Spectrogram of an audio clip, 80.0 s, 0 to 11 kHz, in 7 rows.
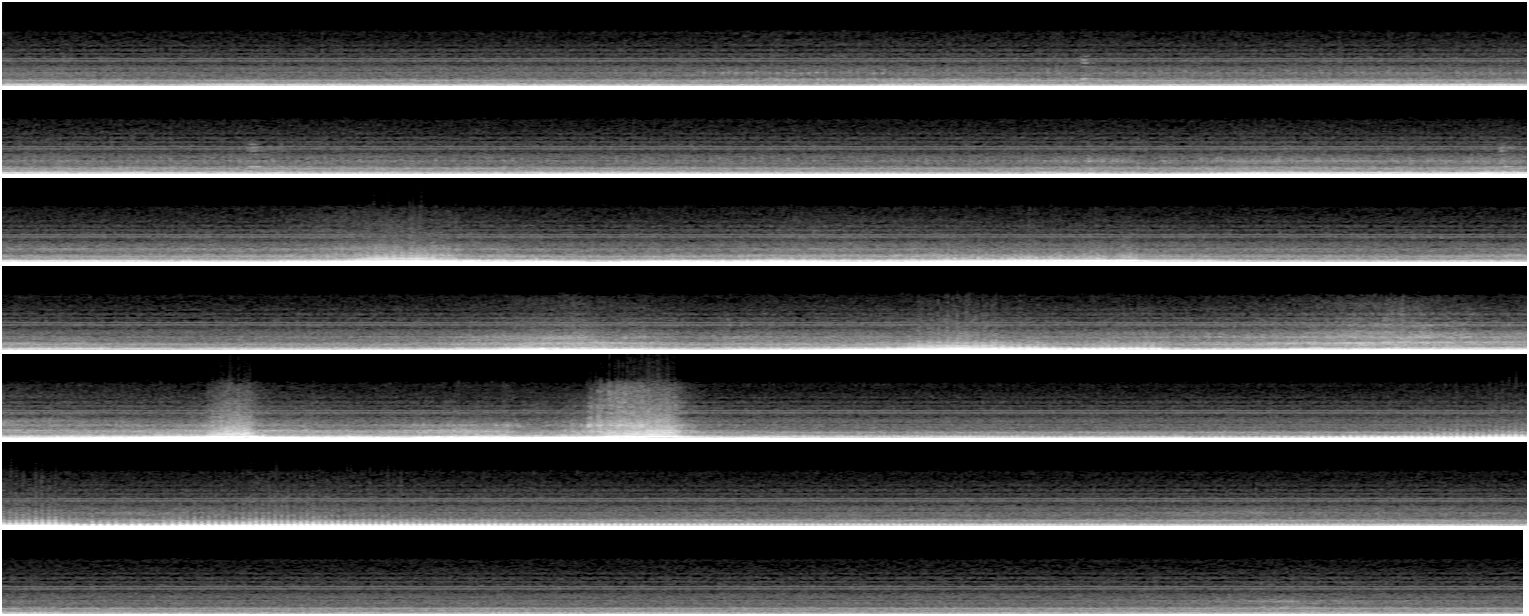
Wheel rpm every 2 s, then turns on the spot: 0, 0, 0, 0, 0, 0, 0, 0, 0, 0, 0, 0, 0, 0, 0, 0, 0, 0, 0, 0, 0, 0, 0, 0, 0, 0, 0, 0, 0, 0, 0, 0, 0, 0, 0, 0, 0, 0, 0, 0.
none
